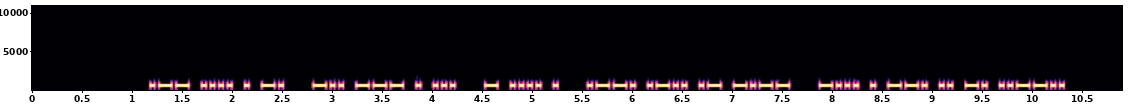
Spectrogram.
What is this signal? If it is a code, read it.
Morse code, heard as a keyed tone, about 28 wpm, 700 Hz. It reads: WHEN DOES THE PLAY BEGIN?
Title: Sentences from Top 1000 Words - Review Part 1 - 28wpm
